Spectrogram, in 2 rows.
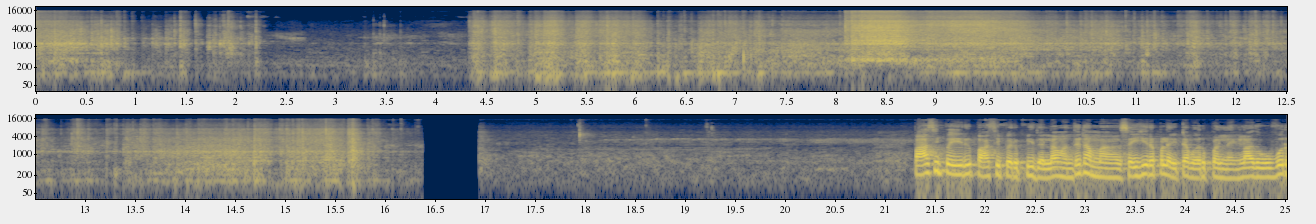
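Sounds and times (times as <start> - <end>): dry grain pouring into container: 0.0 - 0.9, 4.4 - 16.1
plastic bag crinkling: 0.0 - 2.5, 4.3 - 16.4.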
